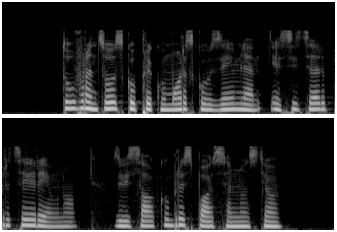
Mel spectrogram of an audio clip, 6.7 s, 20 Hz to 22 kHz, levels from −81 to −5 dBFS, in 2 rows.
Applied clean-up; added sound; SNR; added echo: none; none; none; none.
